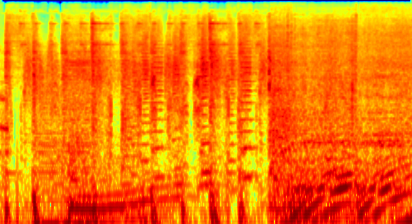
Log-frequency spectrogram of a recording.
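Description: A car engine accelerating and revving through the gears, loud and continuous with rising and falling pitch sweeps, as traffic noise contributing to air pollution.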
